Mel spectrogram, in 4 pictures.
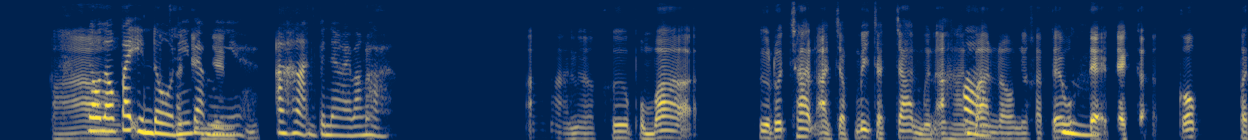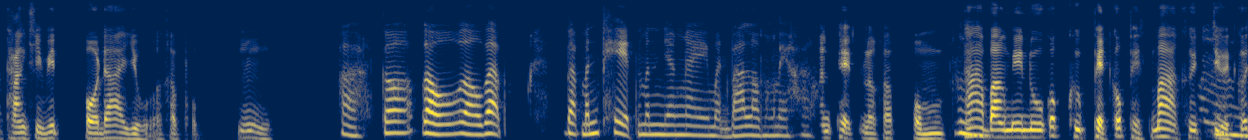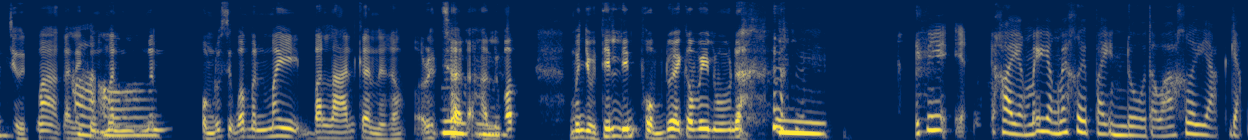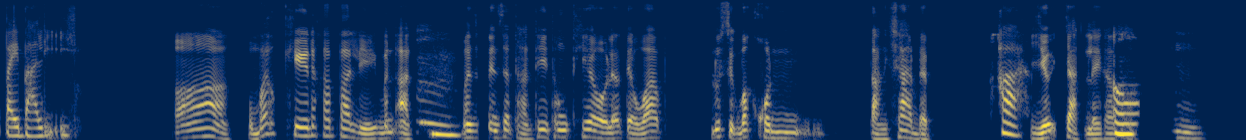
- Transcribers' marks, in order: laugh; chuckle
- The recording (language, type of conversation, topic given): Thai, unstructured, สถานที่ไหนที่ทำให้คุณรู้สึกทึ่งมากที่สุด?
